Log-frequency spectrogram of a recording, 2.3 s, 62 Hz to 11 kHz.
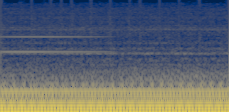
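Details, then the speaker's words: Jeep Commander XK first start and idle right after flashing a Superchips Flashpaq F5 performance file (tire size changed, DTCs cleared): steady low idle rumble with a faint constant tone, no misfire or knock; sounds no different, totally normal. "Doesn't sound any different. Everything seems totally normal."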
